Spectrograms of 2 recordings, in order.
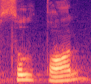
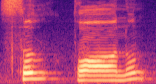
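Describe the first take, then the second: First: The word ends clipped, without the '-un' ending. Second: The word ends with a full '-un' ending. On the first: The reader stops at this word. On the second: The reading continues without stopping.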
